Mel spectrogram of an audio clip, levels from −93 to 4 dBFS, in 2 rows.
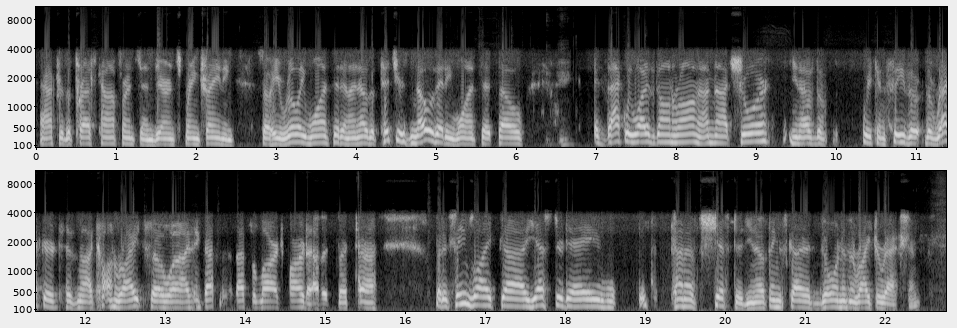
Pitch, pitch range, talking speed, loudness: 150 Hz, 135-175 Hz, 205 wpm, -19 LUFS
